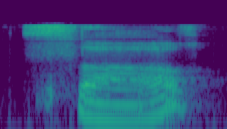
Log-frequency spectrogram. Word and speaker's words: sort: Myriam, Myriam sort, sort, on ne prononce pas T, sort de la maison, maison.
